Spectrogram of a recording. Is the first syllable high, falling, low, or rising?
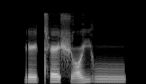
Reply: high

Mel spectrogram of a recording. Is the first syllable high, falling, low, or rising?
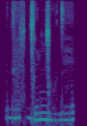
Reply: high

